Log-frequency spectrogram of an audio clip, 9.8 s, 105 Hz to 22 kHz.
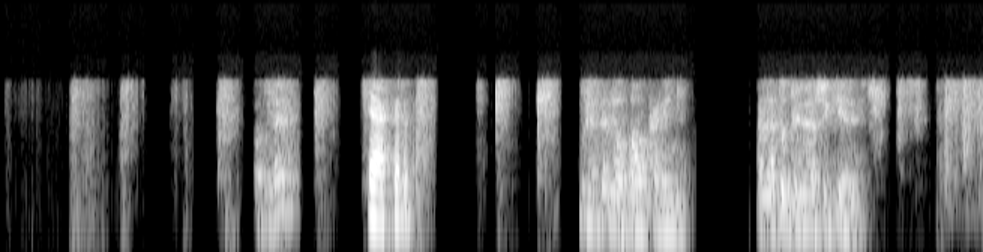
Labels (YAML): expert_labels:
- quality: no cough present
  dyspnea: false
  wheezing: false
  stridor: false
  choking: false
  congestion: false
  nothing: false
age: 42
gender: male
respiratory_condition: false
fever_muscle_pain: true
status: symptomatic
